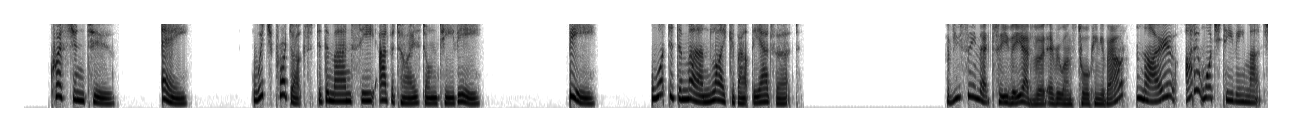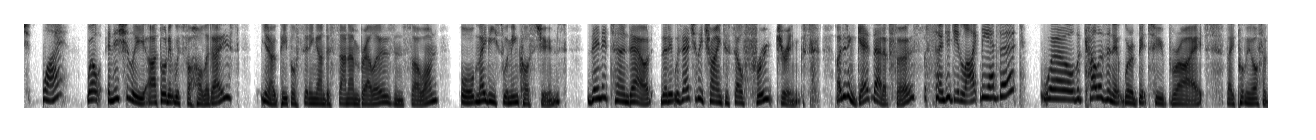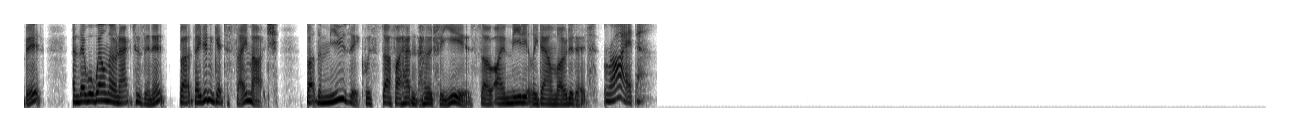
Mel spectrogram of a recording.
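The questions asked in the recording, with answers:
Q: Which product did the man see advertised on TV?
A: fruit drinks

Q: What did the man like about the advert?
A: the music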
